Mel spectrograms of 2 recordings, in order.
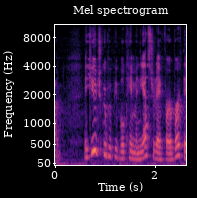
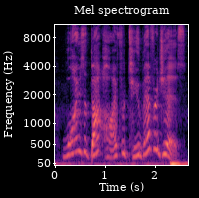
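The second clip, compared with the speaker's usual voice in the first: complaining customer; 5 semitones higher, 3 dB louder than usual. Retold or imitated. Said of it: "he flips".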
